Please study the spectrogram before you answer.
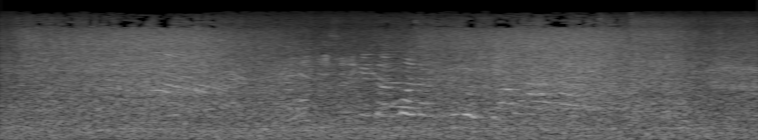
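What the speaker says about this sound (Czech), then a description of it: "No takhle tady mají všude fontány, stříká jim voda" Water spraying from fountains in Kuala Lumpur, a steady broadband rush and splash, loud and continuous like surf, with faint voices briefly underneath.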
